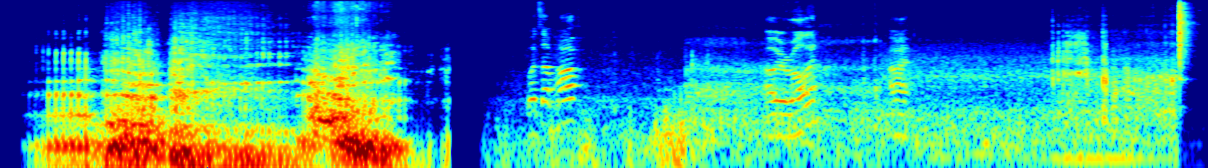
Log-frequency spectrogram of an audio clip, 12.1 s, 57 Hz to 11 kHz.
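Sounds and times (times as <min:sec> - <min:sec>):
lion growling and roaring: 0:00.3 - 0:04.6.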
